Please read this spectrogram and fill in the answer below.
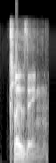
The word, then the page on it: clothing: British English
